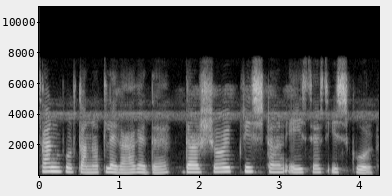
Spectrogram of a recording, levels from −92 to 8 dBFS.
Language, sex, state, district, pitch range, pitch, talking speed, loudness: Chakma, female, Tripura, Unakoti, 210-255 Hz, 230 Hz, 125 wpm, -17 LUFS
